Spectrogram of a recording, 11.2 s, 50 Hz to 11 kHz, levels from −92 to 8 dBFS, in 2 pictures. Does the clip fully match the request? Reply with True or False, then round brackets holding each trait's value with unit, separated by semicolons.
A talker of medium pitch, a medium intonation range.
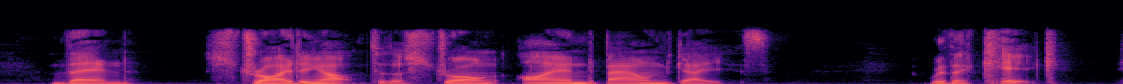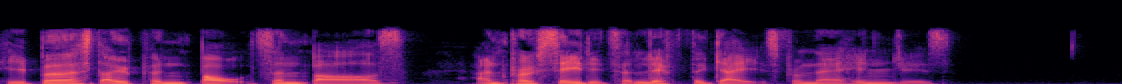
False (120 Hz; 4.3 semitones)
